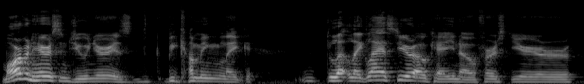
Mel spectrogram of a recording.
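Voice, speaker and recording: A man's voice: mid-range voice, animated, normal speed, fairly bright tone. A man casually giving football predictions and betting picks, rambling with lots of fillers, swearing and chuckles. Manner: rambling, profane, frequent fillers and laughs. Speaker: sports betting predictions host. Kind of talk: casual solo commentary.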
